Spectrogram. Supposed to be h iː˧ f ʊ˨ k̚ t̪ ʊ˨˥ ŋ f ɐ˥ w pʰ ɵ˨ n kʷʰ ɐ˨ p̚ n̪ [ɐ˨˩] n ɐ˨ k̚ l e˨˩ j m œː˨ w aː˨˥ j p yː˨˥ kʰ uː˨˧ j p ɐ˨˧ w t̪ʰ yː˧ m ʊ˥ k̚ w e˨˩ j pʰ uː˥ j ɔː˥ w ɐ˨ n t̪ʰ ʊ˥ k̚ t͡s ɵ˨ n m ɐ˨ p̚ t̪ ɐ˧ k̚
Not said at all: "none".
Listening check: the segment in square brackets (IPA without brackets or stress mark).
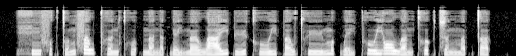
ɐ˨˩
